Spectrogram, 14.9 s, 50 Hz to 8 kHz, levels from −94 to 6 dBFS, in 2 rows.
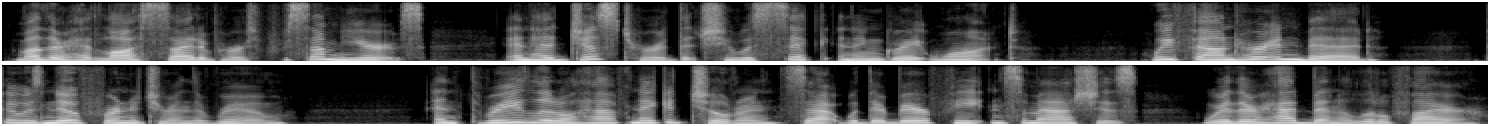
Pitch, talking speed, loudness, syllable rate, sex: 245 Hz, 220 wpm, -18 LUFS, 5.4 syllables/s, female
